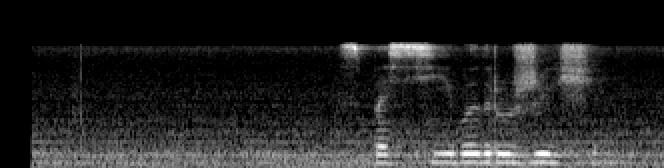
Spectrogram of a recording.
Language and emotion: Russian, positive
